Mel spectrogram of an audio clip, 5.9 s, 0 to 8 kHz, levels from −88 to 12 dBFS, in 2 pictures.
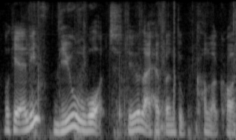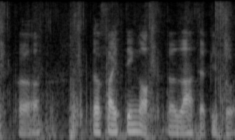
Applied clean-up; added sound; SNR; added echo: none; Walk, footsteps; 16 dB; none.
